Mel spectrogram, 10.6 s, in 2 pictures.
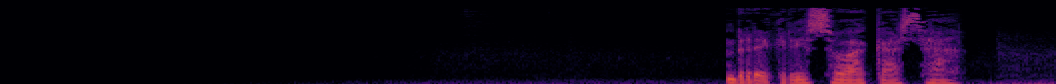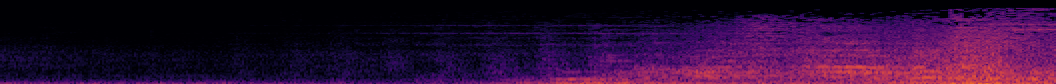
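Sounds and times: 
speech: 3.6 - 4.9
train passing through a tunnel: 5.4 - 10.5.

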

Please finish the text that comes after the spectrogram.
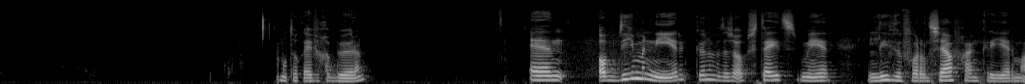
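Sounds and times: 
person sipping tea: 0.6 - 2.6
speech: 2.8 - 3.8, 5.3 - 10.2.

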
